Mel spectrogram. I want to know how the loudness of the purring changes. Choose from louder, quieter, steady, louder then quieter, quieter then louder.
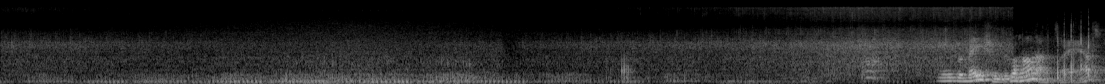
louder then quieter.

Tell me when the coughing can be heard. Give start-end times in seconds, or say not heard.
7.2-8.9.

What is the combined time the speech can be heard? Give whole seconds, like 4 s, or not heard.
2 s.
